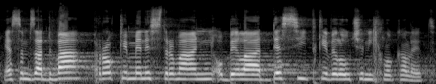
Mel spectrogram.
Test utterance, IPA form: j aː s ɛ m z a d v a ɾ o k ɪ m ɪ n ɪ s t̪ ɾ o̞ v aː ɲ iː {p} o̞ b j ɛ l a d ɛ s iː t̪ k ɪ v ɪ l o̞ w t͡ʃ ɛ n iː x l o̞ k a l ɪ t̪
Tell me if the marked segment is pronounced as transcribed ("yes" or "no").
no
